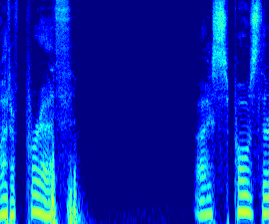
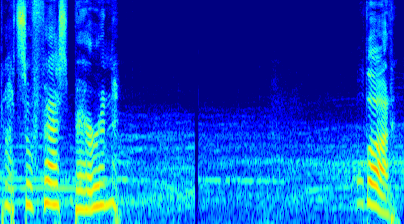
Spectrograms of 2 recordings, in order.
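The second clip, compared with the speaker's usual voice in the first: put-on high, loud girlish call; girl character calling; 11 semitones higher, 10 dB louder than usual. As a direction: shout after him as you run. Character calls out while fleeing.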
